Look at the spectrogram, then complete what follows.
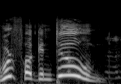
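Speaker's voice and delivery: put-on loud, panic-stricken outburst of despair. Retelling the moment he told a friend they were caught: imitating own panicked self. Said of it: "I'm panicking".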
